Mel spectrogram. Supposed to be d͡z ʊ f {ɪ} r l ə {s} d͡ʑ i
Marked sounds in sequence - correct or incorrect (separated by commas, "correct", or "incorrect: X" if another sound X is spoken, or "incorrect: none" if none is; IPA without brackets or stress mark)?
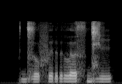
correct, correct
